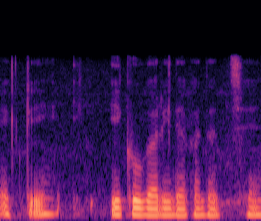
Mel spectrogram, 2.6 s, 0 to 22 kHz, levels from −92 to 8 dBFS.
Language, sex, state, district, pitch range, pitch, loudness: Bengali, male, Tripura, West Tripura, 115-125 Hz, 120 Hz, -18 LUFS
